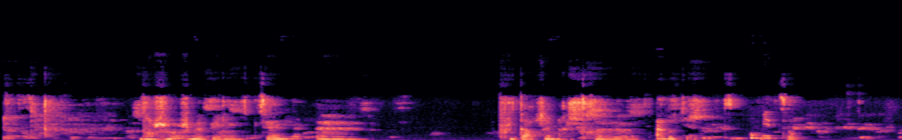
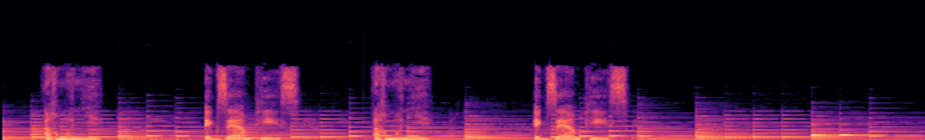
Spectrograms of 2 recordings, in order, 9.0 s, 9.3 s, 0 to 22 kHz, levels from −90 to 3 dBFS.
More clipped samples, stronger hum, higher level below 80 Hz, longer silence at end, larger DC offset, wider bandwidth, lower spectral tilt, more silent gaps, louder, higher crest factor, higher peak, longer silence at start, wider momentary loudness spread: neither; neither; second, -68 dBFS vs -50 dBFS; about the same, 0 s vs 0 s; neither; second, 10.5 kHz vs 12 kHz; second, -1.5 dB/octave vs -4.5 dB/octave; neither; about the same, -19 LUFS vs -19 LUFS; about the same, 22 dB vs 18 dB; about the same, 0 dBFS vs 0 dBFS; about the same, 0.05 s vs 0 s; first, 21 LU vs 10 LU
